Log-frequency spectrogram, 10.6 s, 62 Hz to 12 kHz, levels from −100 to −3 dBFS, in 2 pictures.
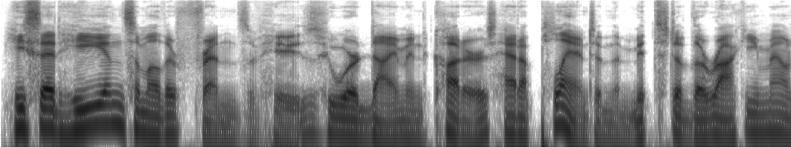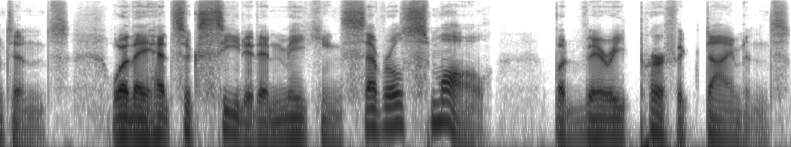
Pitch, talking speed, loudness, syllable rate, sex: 90 Hz, 200 wpm, -21 LUFS, 5.1 syllables/s, male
